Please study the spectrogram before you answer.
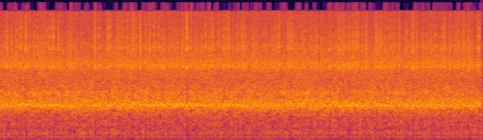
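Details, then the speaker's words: Rotary mower gearbox after repair and oil refill, running at full tractor PTO speed as a test. A steady, even whirr with no knocks, grinding or rattles; the gearbox sounds healthy and runs normally. "I'm going to go put the PTO in gear on the tractor. We'll take it up to full speed and see what it sounds like."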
